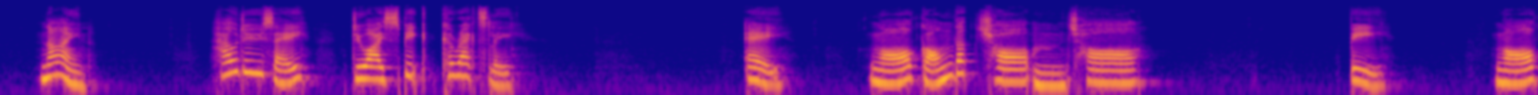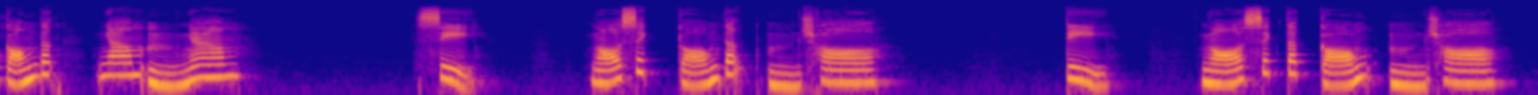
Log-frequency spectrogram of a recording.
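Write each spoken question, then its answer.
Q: How do you say "Do I speak correctly"?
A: B: 我講得啱唔啱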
